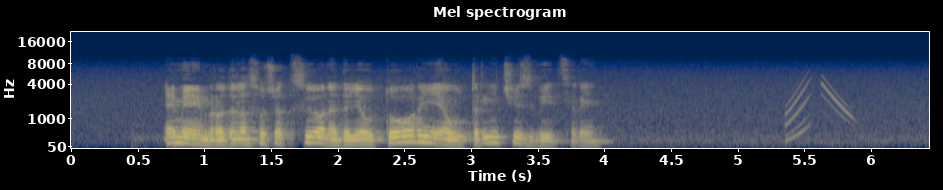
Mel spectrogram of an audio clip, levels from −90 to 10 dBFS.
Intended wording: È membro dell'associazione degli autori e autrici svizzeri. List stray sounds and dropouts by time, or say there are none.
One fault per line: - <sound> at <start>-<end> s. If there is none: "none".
- chirp at 5.4-5.9 s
